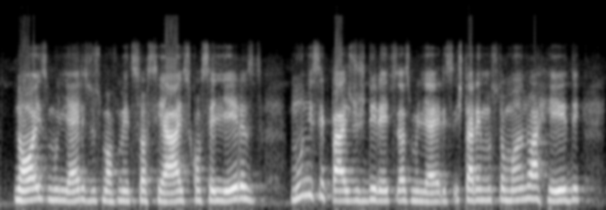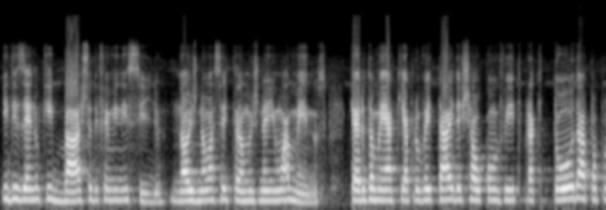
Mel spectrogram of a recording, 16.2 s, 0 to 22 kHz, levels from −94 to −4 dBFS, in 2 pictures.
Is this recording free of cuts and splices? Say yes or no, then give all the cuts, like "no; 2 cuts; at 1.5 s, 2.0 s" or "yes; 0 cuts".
yes; 0 cuts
